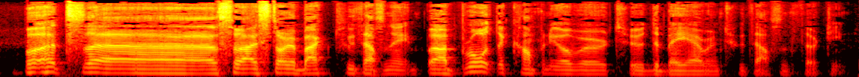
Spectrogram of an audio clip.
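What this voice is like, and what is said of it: Swedish accent. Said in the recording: “I realized you had an accent ... You're from Scandinavia ... I'm Swedish”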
